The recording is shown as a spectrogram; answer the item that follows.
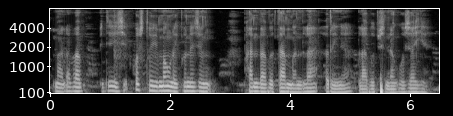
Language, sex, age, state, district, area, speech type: Bodo, female, 60+, Assam, Udalguri, rural, spontaneous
